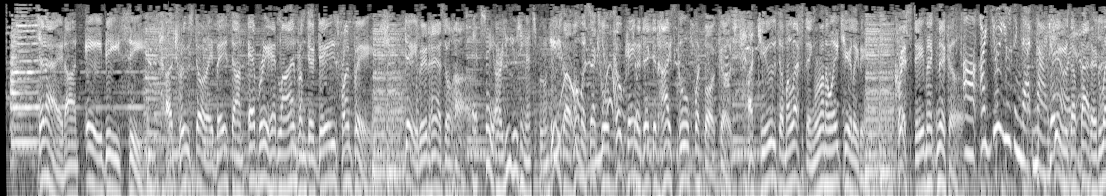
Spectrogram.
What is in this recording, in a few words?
Commercials; Lust 4 Ratings; Freekin Weird Audio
